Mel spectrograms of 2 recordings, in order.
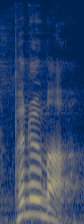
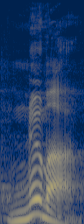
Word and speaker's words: pneuma: of June next pneumatology you don't pronounce the p p Neu but the funny thing is in the Greek you do it's panuma the word for spirit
